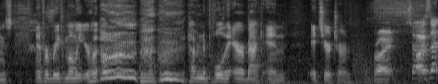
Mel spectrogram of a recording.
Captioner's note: gasps; gasping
